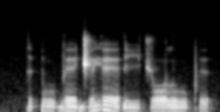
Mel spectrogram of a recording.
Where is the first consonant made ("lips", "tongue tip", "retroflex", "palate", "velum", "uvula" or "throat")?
velum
